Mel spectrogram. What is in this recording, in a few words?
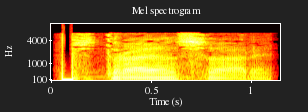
"stralasare", Veneto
